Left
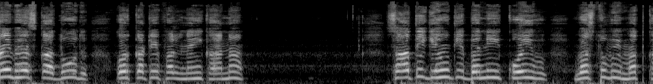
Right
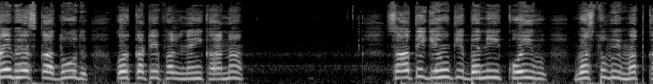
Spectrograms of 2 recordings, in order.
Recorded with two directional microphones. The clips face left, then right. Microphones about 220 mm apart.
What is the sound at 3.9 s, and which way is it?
A woman's voice, 45° right (ahead or behind).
